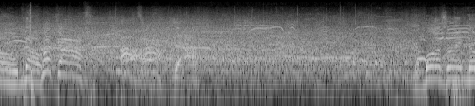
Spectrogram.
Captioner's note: applause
